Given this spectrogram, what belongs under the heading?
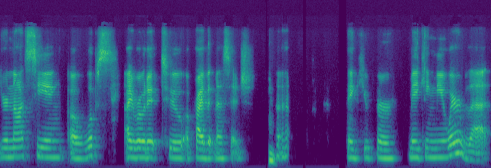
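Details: Adult woman speaking; no speech disorder.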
